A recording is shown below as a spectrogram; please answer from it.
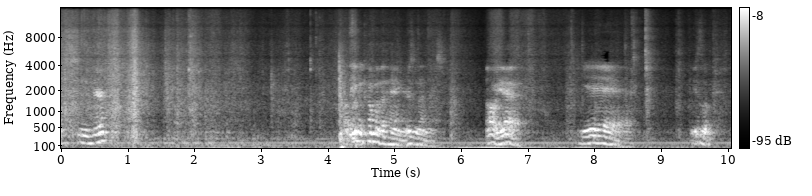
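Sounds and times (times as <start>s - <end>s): plastic bag crinkling: 0.0s - 2.5s.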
